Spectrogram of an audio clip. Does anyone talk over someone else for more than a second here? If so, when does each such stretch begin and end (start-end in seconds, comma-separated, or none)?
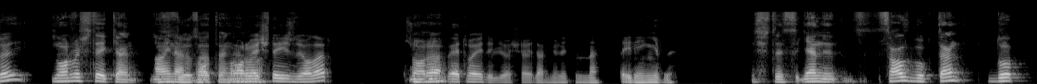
1.5-2.7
